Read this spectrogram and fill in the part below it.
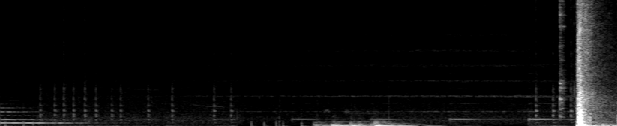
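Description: A bowstring creaks as it is pulled taut.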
